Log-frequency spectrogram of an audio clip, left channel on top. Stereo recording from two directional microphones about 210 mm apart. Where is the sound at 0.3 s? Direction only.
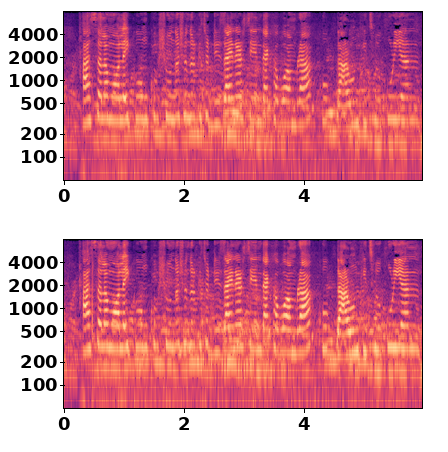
5° left (ahead or behind).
